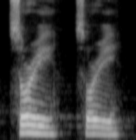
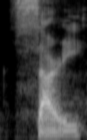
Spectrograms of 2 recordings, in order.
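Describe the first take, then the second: First: Sorry said the Canadian way, with a rounded, open "sor" like "sore-ee". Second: Sorry said the American way, "sar-ee" with an open "a". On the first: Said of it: "we use it a lot". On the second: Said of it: "they would pronounce it more like". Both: Shown as a demonstration.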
